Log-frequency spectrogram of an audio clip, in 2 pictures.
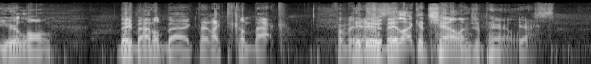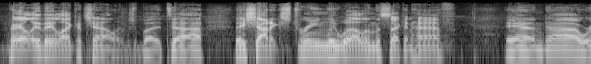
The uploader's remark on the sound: LIVE from JTown's Grill!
